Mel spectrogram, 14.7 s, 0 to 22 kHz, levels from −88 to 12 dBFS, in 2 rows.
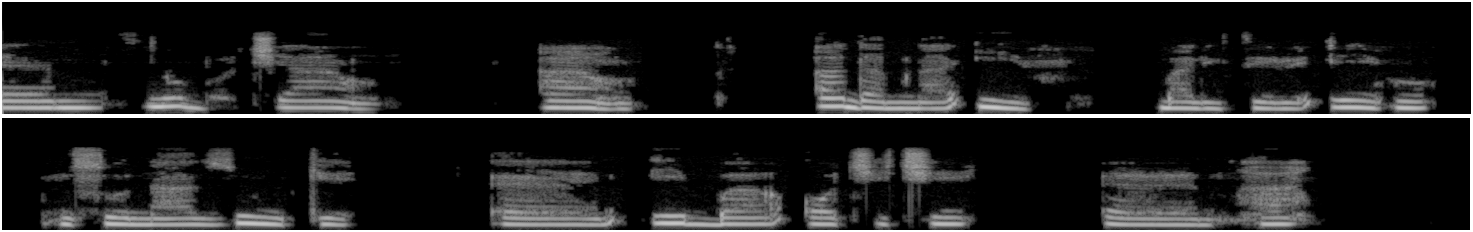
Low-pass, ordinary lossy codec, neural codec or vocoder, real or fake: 7.2 kHz; none; none; real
